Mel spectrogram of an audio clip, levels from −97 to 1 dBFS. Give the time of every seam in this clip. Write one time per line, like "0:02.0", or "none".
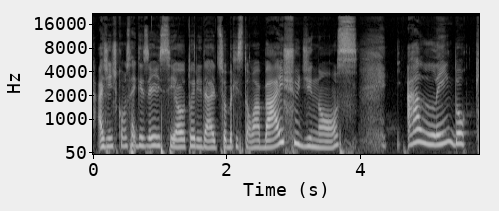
0:02.1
